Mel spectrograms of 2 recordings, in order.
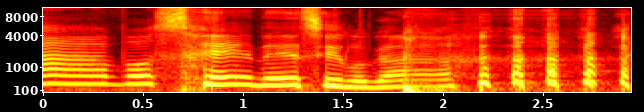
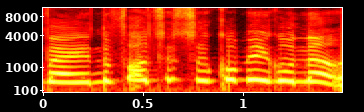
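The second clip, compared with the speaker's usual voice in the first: mock high, tearful sobbing in floods of tears; 6 semitones higher than usual. Retelling how a man begged not to be called a fool, imitating someone crying. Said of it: "Chorando, aos prantos".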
